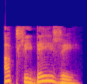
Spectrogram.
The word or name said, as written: upsy daisy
